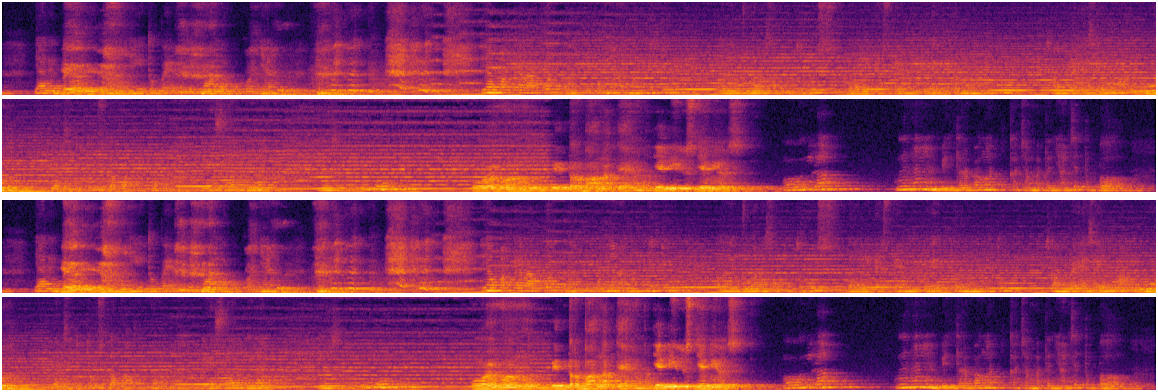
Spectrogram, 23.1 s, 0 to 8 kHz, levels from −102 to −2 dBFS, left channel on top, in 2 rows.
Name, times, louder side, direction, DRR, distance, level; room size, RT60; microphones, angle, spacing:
voice 1, 0.0-2.7 3.1-10.1 10.5-11.7 12.0-14.2 14.7-15.5 16.6-17.0 17.7-18.1 19.3-19.9 20.5-22.8, right 1 dB, ahead, -4 dB, 1.2 m, -27 dB
voice 2, 0.6-1.3 1.7-2.2 2.8-3.3 16.2-19.0, right 2 dB, 40° right, 2 dB, 0.5 m, -19 dB
sound 1, 2.6-17.0, left 2 dB, 50° left, 1.0 m, -32 dB
5.4 x 5.0 x 3.6 m, 1.0 s
head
